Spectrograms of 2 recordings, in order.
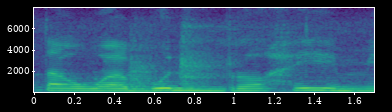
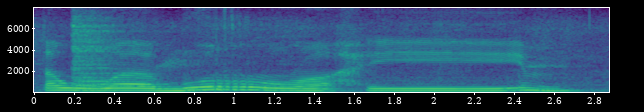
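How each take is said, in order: First: The n sound is pronounced before the r. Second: The n sound merges into the following r. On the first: The speaker calls it wrong. "bukan tawwabun rahim ya" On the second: The speaker calls it right. "dileburkan, diidghamkan ke huruf ra"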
